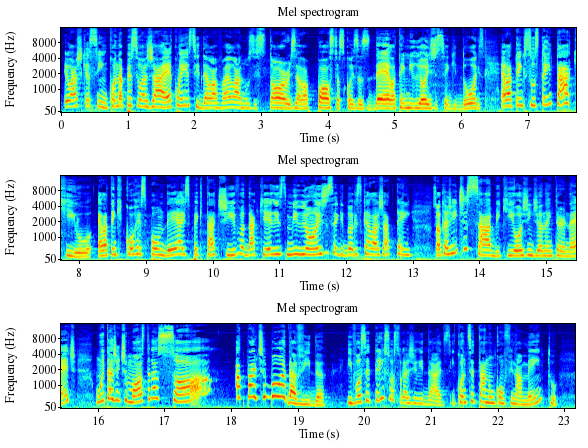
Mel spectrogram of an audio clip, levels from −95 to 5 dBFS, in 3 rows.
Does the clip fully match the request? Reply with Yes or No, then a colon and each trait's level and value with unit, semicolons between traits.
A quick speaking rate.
Yes: fast, 190 wpm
